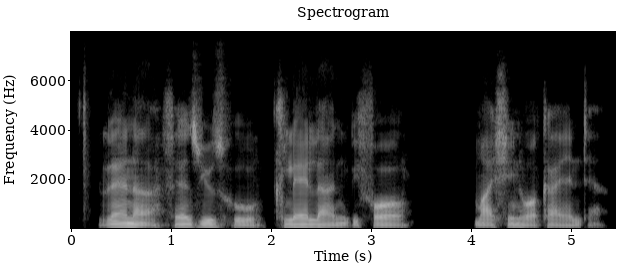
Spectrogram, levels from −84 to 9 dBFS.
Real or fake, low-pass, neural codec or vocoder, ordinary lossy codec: fake; none; codec, 16 kHz, 2 kbps, X-Codec, HuBERT features, trained on LibriSpeech; none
